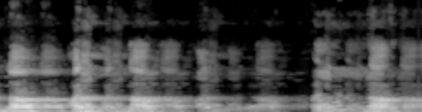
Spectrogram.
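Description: A man chanting a sermon in a sung, melodic style into a microphone, holding wavering notes through long phrases, with a brief break about three seconds in.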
